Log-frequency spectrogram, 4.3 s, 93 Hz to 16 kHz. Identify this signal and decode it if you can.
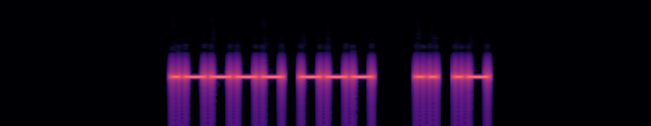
Morse code, heard as a keyed tone, about 28 wpm, 700 Hz. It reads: 1O IA
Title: Winter Field Day Exchanges Encore 28wpm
